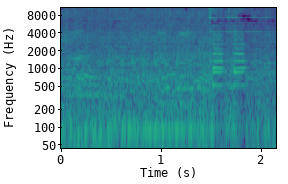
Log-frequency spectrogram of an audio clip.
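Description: Busy street background of traffic and crowd voices, with a vehicle horn giving a short honk, in quick pulses, near the end.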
